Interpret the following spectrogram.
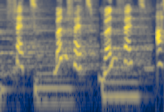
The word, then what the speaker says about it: fête: N, bonne, bonne, e fête, bonne fête. Fête, tá bom? O acento circunflexo no E do fête vai fazer com que eu abra o som desse E.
